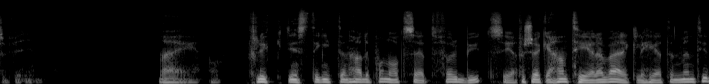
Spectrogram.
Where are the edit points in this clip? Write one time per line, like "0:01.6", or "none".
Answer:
0:02.1
0:05.1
